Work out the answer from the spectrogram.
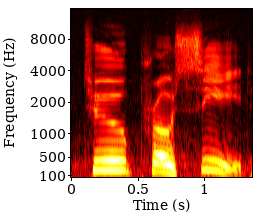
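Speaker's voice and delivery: slow "To proceed", stress on CEED; drawn out, pro-CEED; verb stress. Shown as a demonstration. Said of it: "the 动词".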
